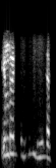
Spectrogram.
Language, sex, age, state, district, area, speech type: Kannada, female, 45-60, Karnataka, Gulbarga, urban, conversation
